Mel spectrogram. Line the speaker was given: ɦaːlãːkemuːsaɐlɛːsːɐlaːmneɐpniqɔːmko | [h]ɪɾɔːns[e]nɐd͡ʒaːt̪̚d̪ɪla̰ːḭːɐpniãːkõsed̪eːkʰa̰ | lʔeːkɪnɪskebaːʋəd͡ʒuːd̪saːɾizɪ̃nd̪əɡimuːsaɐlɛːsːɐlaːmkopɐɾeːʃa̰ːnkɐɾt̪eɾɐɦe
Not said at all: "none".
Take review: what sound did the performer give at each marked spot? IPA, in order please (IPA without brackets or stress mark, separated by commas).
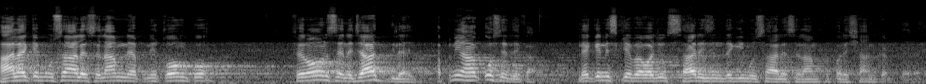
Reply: f, e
